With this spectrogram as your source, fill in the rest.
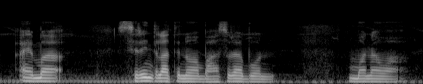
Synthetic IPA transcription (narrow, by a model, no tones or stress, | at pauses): ajmasɛɾiɲt̪alat̪ɛnɔwabʱasuɾabɔn | manawa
